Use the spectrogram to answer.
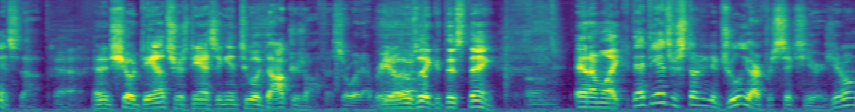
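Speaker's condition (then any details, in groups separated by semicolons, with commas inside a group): No condition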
